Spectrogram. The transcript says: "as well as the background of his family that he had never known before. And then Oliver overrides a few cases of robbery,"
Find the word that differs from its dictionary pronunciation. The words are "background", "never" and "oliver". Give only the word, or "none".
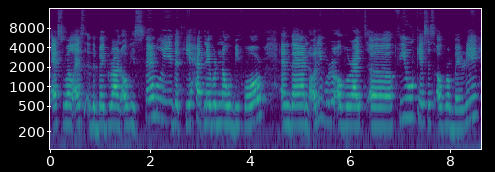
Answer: none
